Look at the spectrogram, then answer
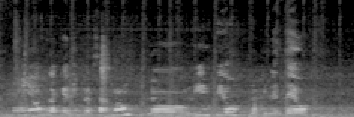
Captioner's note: speaks Spanish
